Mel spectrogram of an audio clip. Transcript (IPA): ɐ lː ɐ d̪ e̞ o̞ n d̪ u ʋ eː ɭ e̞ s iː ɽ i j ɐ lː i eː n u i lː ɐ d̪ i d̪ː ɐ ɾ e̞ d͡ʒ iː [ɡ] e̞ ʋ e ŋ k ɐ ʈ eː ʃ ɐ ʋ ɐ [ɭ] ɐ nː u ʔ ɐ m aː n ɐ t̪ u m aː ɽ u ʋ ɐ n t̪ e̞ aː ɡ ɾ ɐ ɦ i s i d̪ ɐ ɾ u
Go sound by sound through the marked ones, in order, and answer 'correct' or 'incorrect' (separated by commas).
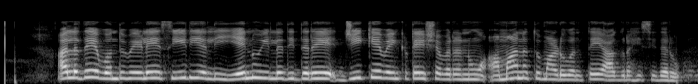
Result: incorrect, incorrect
